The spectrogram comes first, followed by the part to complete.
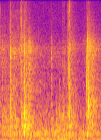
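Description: About half a dozen scattered light clicks and taps of plastic gear being handled at a table, over faint room noise.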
